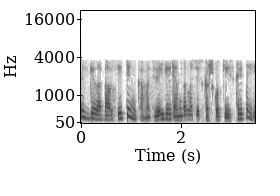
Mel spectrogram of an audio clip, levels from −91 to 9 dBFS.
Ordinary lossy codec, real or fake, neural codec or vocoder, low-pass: AAC, 24 kbps; real; none; 3.6 kHz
